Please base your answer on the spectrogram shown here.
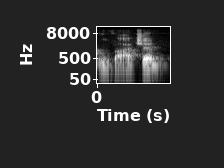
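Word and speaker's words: uvāca: So, in the transliterated Sanskrit here, we see once again the bar over an A in the second word up top, uvacha. So long A as described before.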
